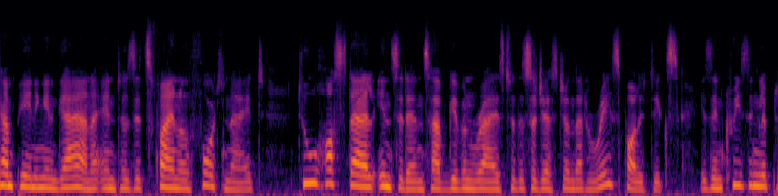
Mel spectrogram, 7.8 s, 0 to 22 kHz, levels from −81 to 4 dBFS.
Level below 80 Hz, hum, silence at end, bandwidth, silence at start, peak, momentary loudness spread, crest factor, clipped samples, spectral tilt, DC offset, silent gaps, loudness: -56 dBFS; none; 0 s; 15 kHz; 0 s; -10 dBFS; 9 LU; 18 dB; under 0.1%; -5.5 dB/octave; under 0.1%; none; -28 LUFS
